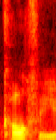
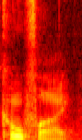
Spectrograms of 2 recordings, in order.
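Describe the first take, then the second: First: The first syllable does not rhyme with no. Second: The first syllable rhymes with no. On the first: The speaker calls it wrong. "it's not Ko-fi" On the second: The speaker calls it right. "it rhymes with no fee"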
